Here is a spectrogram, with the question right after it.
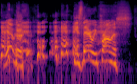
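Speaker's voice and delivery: high, slow laugh through the words. Real, not acted. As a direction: laugh as you reassure them. Laughing about the invisible guest.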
